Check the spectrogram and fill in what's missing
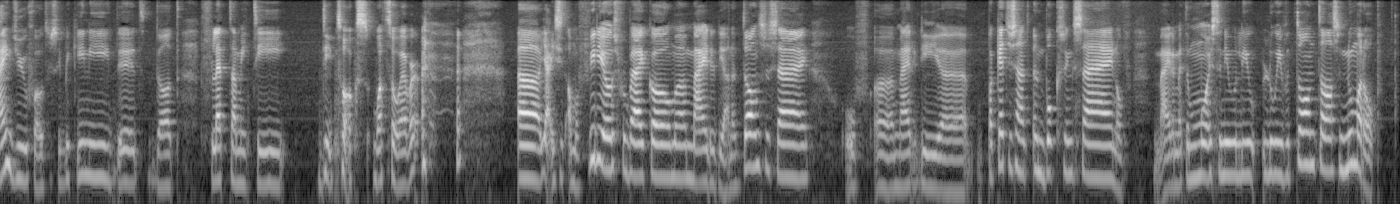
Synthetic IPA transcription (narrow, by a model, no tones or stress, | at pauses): ɛjndufowtosɪnbikinidɪtdɔtflɛtːamitʰi | ditʰɔ̰kswɔtsowɛvəɹ | əja̰jəzitɑ̰lˠmalˠfidijowsfoːɹbɛjkowməmɛjdədia̰ːnət̚dɔnsəzɛjn | ɔ̰fəmɛjdədiəpakɛtjəsaːnətɪnbɔksɪŋsɛjnɔfmʔɛ̰jdəmɛt̚dəmojstəniwəluivətɔntɔsnumaːɾɔp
